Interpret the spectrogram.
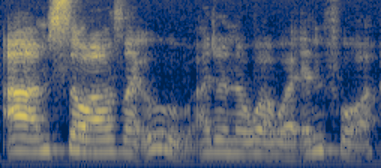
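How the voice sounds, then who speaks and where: A woman's voice: medium pitch, fairly quick. Friendly young woman from Zimbabwe. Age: young adult. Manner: warm, friendly, thoughtful storytelling with fillers. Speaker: guest. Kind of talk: interview answers.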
